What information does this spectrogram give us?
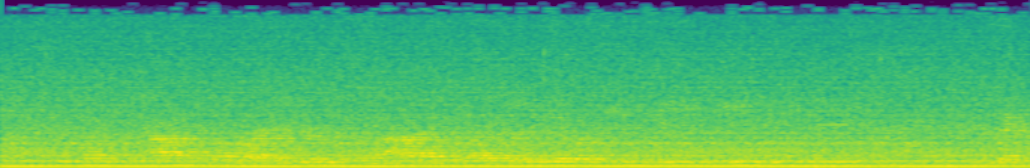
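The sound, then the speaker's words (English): An air conditioner runs with a steady, unbroken mechanical hum and a low tonal drone, holding the same moderate loudness throughout with no pauses or changes. “He's speaking over the air conditioner.”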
